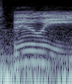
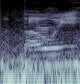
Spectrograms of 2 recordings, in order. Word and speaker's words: buoy: It's buoy. Yes, it's buoy. You guys say buoy. It's buoy. Buoy. Buoy, not not Bowie.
